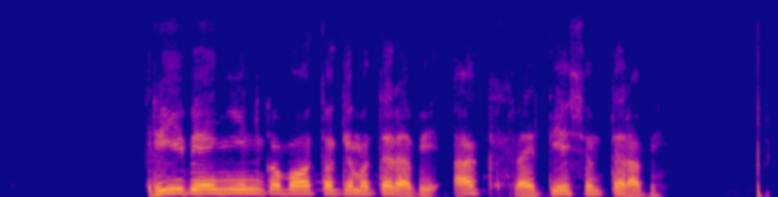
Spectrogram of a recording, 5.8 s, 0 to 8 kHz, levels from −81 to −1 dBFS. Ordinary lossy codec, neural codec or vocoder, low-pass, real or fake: Opus, 24 kbps; vocoder, 44.1 kHz, 128 mel bands, Pupu-Vocoder; 7.2 kHz; fake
